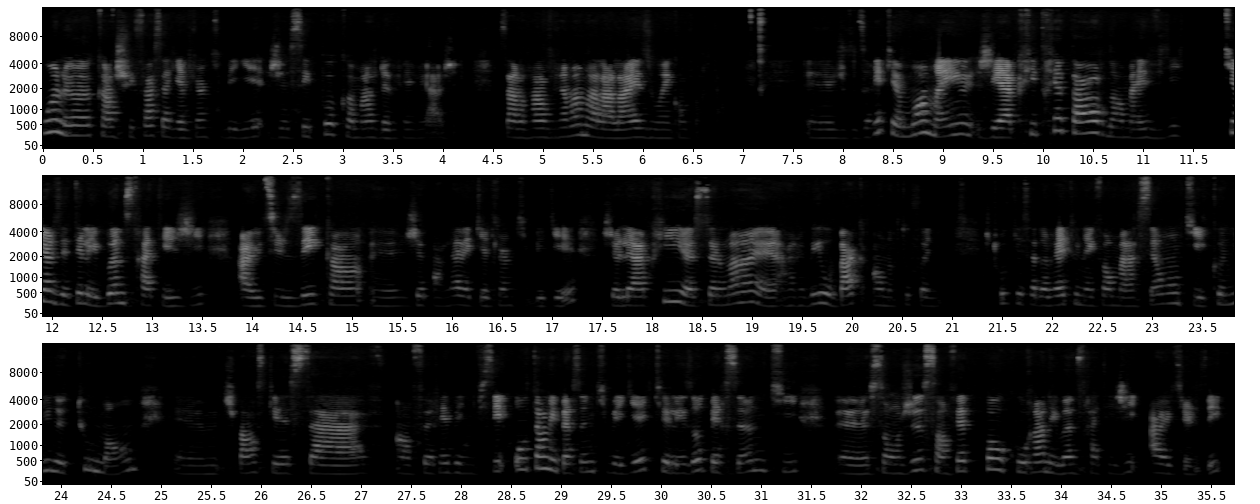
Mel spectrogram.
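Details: Adult woman; typical speech.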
